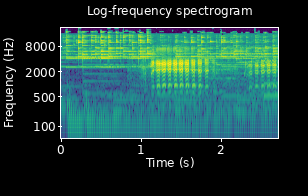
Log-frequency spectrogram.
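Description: A sheep bleats a loud, trembling, wavering cry over a steady musical background.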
